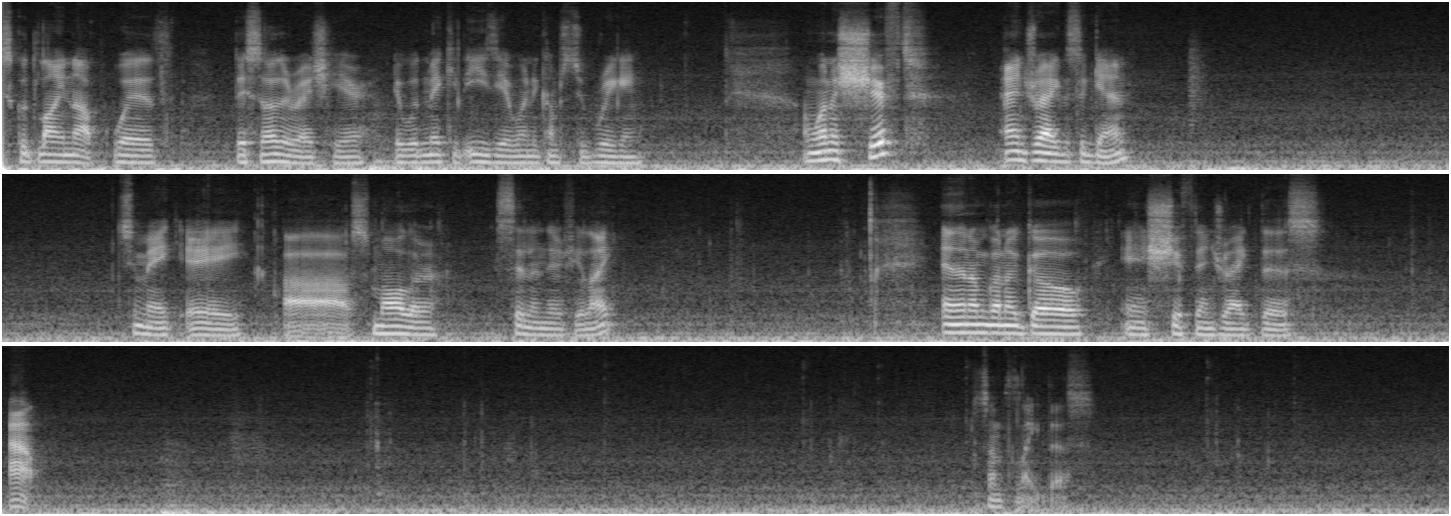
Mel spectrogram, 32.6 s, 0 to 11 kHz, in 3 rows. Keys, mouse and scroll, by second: 0.4 w, 0.8-6.1 drag, 6.9 r, 7.9-12.5 shift+drag, 13.0 shift+p, 13.6 shift+z, 13.9-14.2 scroll down 1, 15.0-15.6 scroll down 1, 15.6-16.5 scroll down 1, 17.2 alt+middle click, 17.8 alt+f, 18.8 F3, 19.0 middle click, 19.2 scroll down 1, 20.2-20.7 scroll down 1, 20.7 middle click, 21.6-24.6 shift+drag, 25.4 shift+e, 26.8 click, 28.0 w, 28.5 click, 29.2 click, 31.0 w, 31.6-32.5 drag.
